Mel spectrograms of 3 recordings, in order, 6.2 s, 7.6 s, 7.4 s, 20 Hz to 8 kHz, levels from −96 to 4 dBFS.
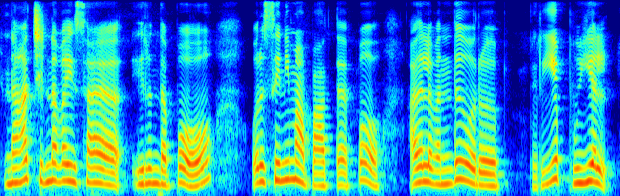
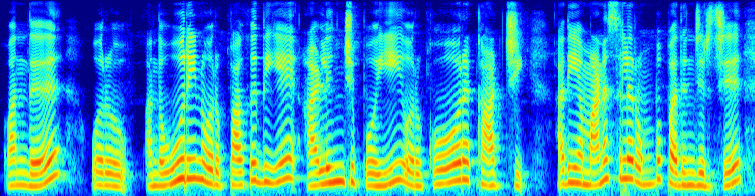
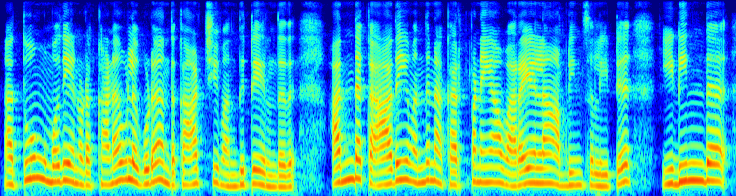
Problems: none marked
